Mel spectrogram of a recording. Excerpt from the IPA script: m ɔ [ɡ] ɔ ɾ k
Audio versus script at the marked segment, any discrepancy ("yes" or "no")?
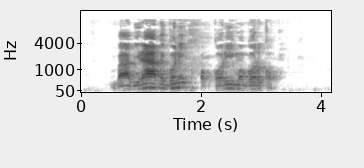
no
